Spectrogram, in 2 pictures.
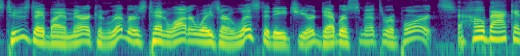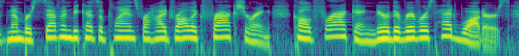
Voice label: wyoming radio news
